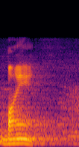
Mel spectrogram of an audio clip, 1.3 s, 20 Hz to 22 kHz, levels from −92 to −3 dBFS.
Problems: constant background noise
